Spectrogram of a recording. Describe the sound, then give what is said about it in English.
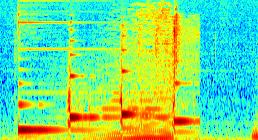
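AT&T's short audio logo jingle: four bright, sustained electronic notes rising and falling in quick succession, clear, with no one speaking over it. “This is a phone company.”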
